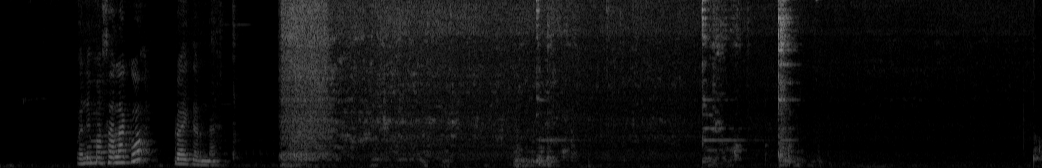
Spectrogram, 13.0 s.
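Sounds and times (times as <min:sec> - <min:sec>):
paste sizzling in oil: 0:03.5 - 0:13.0
metal spatula scraping pan: 0:06.4 - 0:07.2.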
